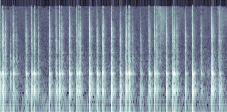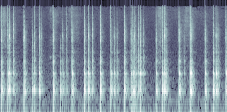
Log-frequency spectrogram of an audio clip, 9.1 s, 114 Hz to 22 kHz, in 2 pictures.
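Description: Fingertips and nails of both hands tap fast on a solid, light wooden tabletop. The result is a dense, steady run of short, dry knocks with a woody tone around 310 Hz and almost no ring between strikes.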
